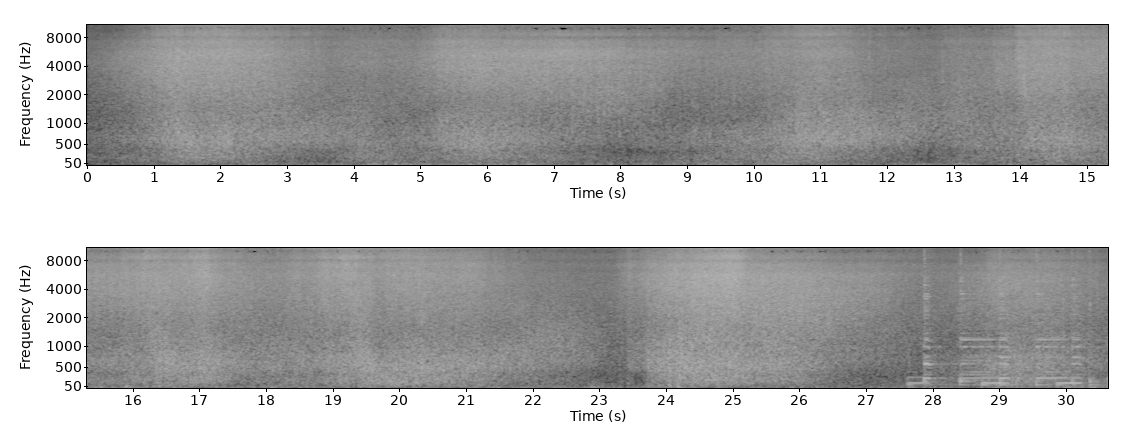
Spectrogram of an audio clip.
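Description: Ocean surf breaking on a beach, swelling and falling back every four to five seconds. Acoustic guitar music comes in near the end.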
